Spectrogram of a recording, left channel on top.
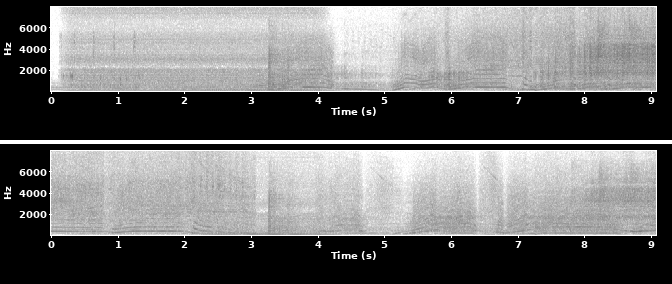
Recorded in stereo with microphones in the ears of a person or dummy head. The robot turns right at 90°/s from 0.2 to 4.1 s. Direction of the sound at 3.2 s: Centre (ahead or behind).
